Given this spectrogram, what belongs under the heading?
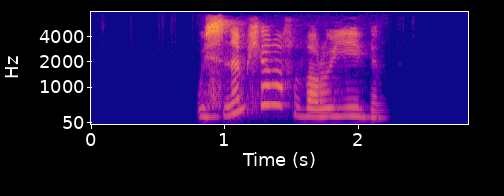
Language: Kabyle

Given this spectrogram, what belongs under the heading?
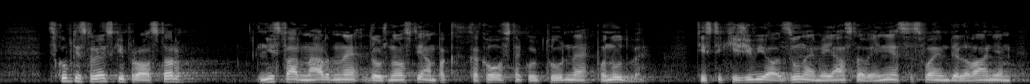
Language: Slovenian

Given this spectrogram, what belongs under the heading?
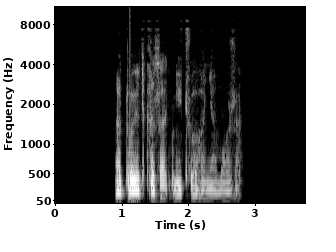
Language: Belarusian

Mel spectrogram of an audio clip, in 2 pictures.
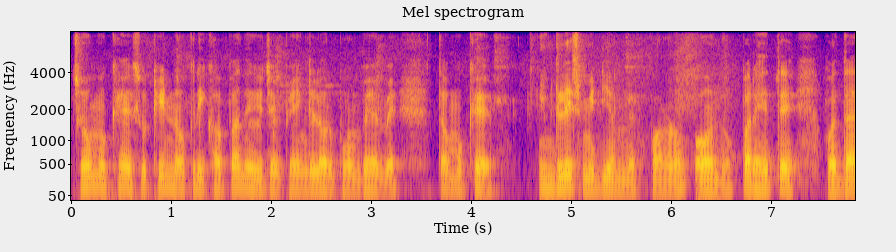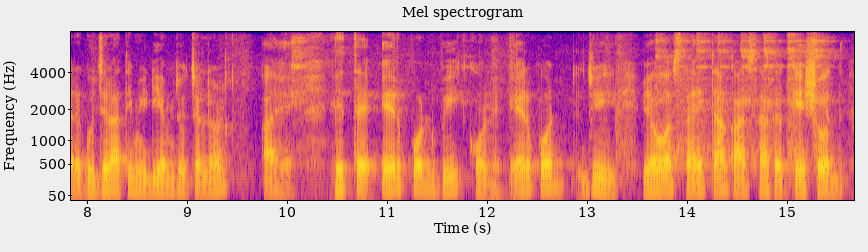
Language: Sindhi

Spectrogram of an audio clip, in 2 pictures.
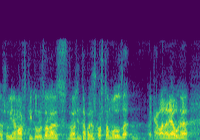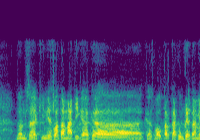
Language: Catalan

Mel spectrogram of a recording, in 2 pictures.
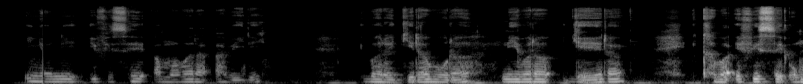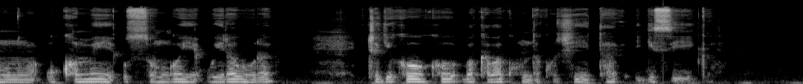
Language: Rundi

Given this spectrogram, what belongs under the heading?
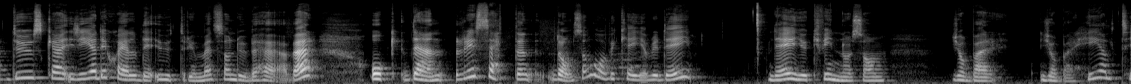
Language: Swedish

